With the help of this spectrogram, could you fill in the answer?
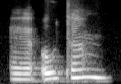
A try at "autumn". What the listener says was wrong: Autumn. Very good. It's ah. Say it again.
